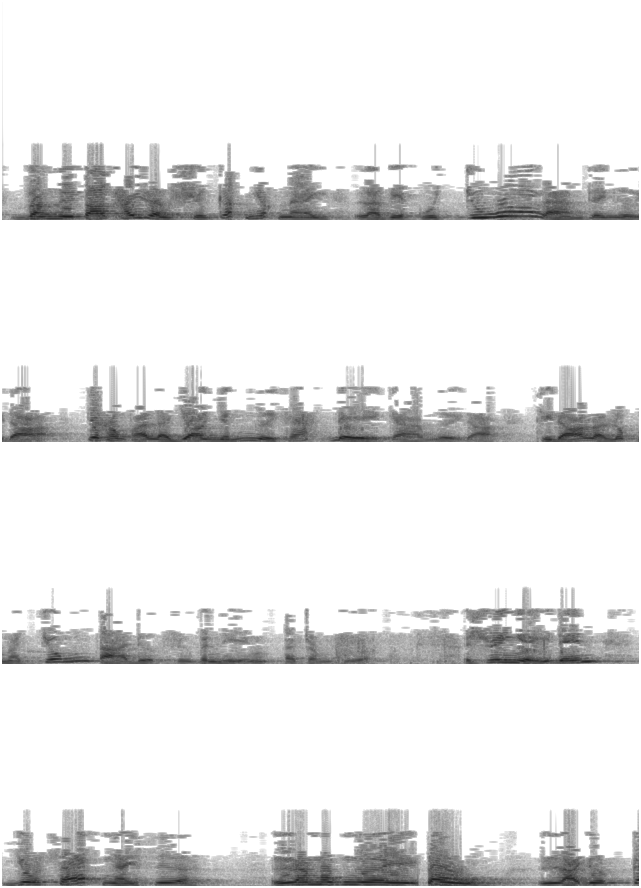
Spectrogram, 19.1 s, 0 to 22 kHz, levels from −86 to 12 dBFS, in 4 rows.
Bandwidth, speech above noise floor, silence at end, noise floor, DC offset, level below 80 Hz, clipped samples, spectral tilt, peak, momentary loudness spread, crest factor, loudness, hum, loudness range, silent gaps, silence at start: 8 kHz; 24 dB; 0 s; -34 dBFS; 0.4%; -42 dBFS; 0.7%; -7.5 dB/octave; 0 dBFS; 14 LU; 10 dB; -10 LUFS; none; 7 LU; none; 0.05 s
